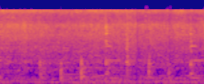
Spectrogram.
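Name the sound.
sautéing white onion and finger pepper in a hot pan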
